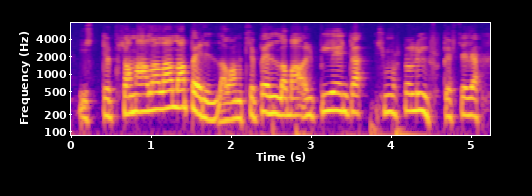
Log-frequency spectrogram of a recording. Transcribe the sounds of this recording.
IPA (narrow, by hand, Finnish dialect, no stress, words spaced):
ni sitːe p sɑmɑˑlɑ lɑĕlɑ pelːɑʋɑ mut se pelːɑʋɑ olʲ pientæ semːostɑ lyhkøstæ jæ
